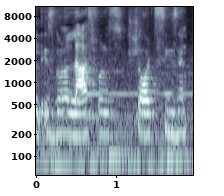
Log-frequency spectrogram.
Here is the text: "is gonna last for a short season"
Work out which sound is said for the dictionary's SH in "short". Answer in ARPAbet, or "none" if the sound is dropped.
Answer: SH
